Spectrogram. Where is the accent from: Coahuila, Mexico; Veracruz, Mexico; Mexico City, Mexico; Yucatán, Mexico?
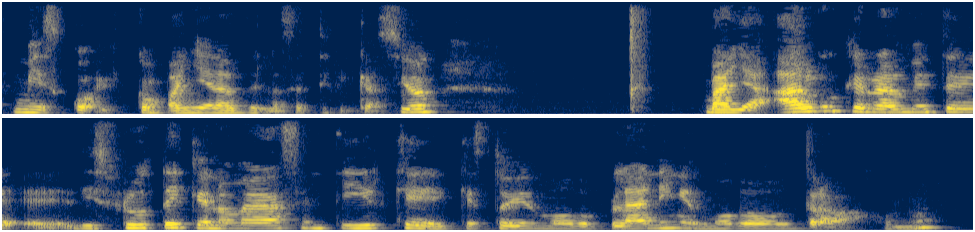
Mexico City, Mexico; first language Spanish; moved away as an adult; now in Belgium; soy original de México. Yo nací en la Ciudad de México.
